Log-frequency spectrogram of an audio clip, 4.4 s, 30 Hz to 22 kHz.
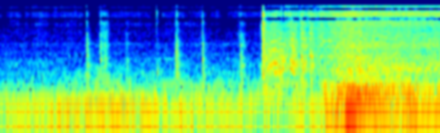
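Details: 2006 Dodge Charger after replacing all 16 spark plugs (old ones in bad shape): quick crank, catches and settles into steady, even idle with no misfire or stumble.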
